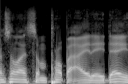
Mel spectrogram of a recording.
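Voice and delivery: ordinary talk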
